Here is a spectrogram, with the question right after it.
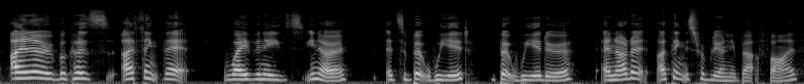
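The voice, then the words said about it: New Zealand accent. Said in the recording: “you can hear I've got a New Zealand accent”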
